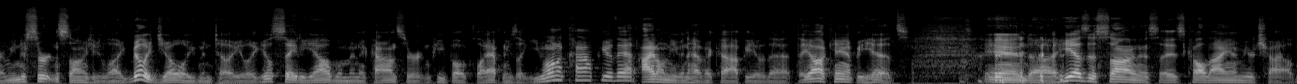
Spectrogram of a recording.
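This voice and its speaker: A middle-aged man, a charity head, telling a story in casual chat and acting out the people he quotes with lively swings in pitch. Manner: animated, acts out quoted people with raised pitch.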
